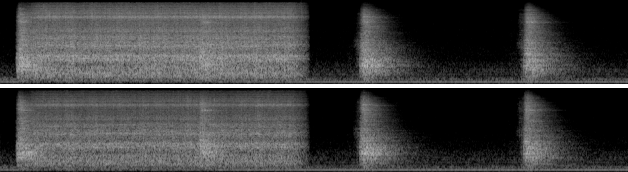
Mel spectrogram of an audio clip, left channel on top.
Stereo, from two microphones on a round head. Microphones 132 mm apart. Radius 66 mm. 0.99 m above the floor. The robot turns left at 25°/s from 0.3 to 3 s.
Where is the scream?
I don't hear a scream.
